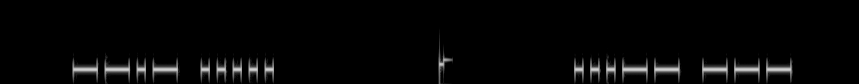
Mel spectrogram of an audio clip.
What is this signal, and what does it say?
Morse code, heard as a keyed tone, about 15 wpm, 700 Hz. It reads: Q5 3O
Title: Single-Letter Single-Number 15wpm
